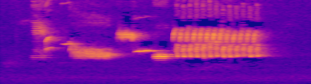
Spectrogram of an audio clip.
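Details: A wren singing while wrens communicate: a shrill, energetic phrase of clear notes that changes pitch several times, then a fast, buzzing trill near its end.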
